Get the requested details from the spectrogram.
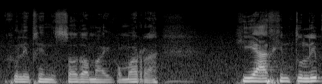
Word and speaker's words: Gomorrah: Going back to the Bible in the Old Testament, uh, when God decided to destroy um, Sodom and Gomorrah.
